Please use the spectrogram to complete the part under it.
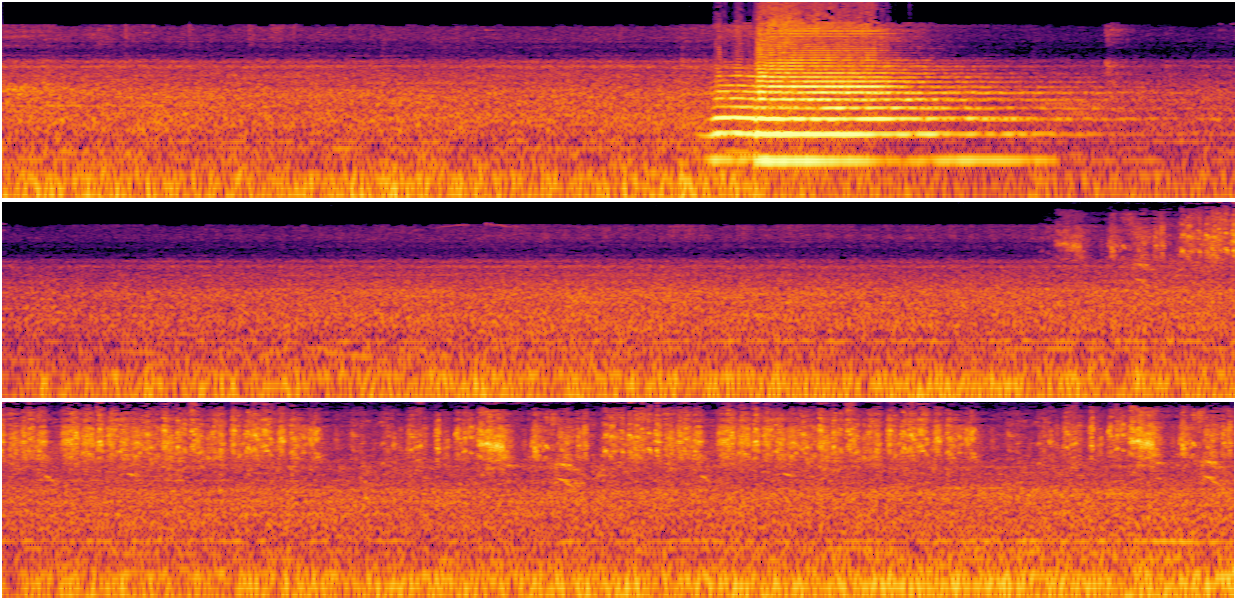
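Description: Wind blows outdoors with a low rumble.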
